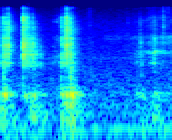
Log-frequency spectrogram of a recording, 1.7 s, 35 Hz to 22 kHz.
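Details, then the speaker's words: Porter Cable 7539 3-1/4HP variable-speed router, about 20 years old, mostly used upside down in a router table: bottom bearing turned by hand gives short dry gritty rasps instead of a smooth spin; worn bearing, replaced. "sounds little sounds a little unhappy"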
